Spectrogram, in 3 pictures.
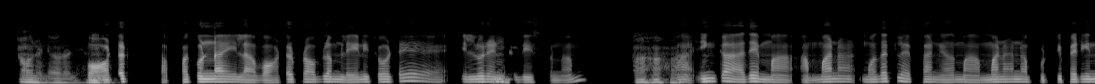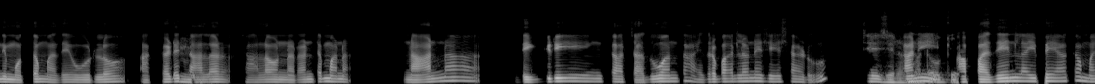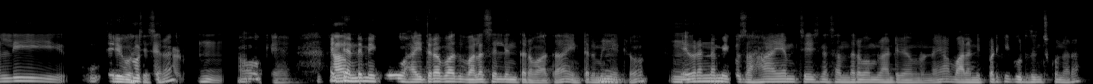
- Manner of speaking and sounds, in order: in English: "వాటర్"; in English: "వాటర్ ప్రాబ్లమ్"; in English: "రెంట్‌కి"; in English: "డిగ్రీ"; in English: "ఇంటర్మీడియేట్‌లో"
- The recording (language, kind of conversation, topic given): Telugu, podcast, మీ కుటుంబంలో వలస వెళ్లిన లేదా కొత్త ఊరికి మారిన అనుభవాల గురించి వివరంగా చెప్పగలరా?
